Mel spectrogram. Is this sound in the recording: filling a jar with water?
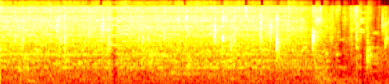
yes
